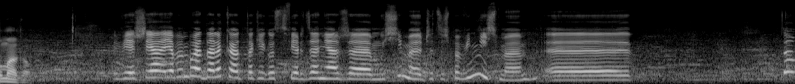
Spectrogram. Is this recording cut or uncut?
uncut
